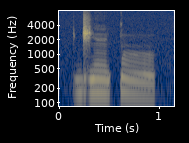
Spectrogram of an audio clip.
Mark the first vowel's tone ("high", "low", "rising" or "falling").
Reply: low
